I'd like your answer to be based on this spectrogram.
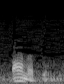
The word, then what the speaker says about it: Anacin: Remember the name, Anacin. It's spelled A-N-A-C-I-N. Anacin.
